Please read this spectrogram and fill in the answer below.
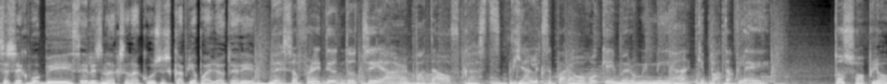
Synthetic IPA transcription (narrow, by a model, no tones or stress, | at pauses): sɐsekpo̞mbiθe̞liznɐksɐnɐkusiskɐpçɐpɐʎo̞t̪e̞ɾibesofɾed̪iod̪ot̪̚d͡ziɐɾpɐt̪ɐo̞fkɐst̪sðʝɐleksepɐɾɐɣo̞ɣo̞ce̞ime̞ɾo̞miniɐce̞pɐt̪ɐple̞j | t̪o̞so̞ɐplo̞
